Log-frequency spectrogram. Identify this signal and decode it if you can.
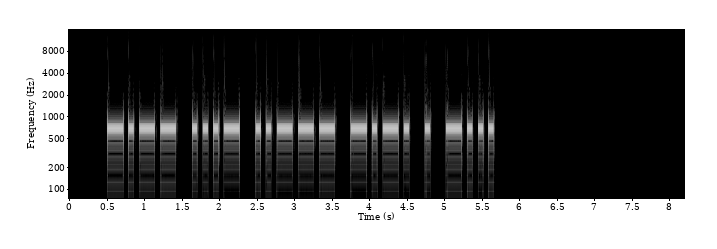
Morse code, heard as a keyed tone, about 17 wpm, 700 Hz. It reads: YV2CEB
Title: DXCC-100 Call Signs - 6 Characters - 17wpm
